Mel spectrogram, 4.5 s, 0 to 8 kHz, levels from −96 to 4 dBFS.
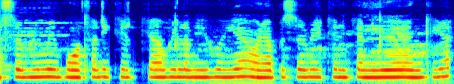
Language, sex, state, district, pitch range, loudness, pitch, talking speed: Hindi, female, Haryana, Charkhi Dadri, 255-265 Hz, -14 LUFS, 260 Hz, 210 wpm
